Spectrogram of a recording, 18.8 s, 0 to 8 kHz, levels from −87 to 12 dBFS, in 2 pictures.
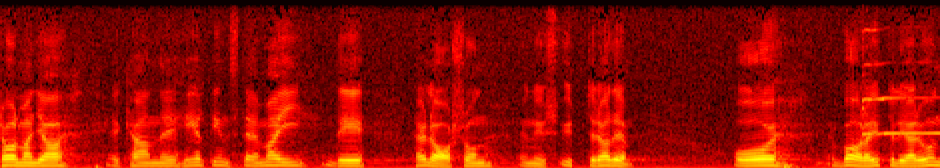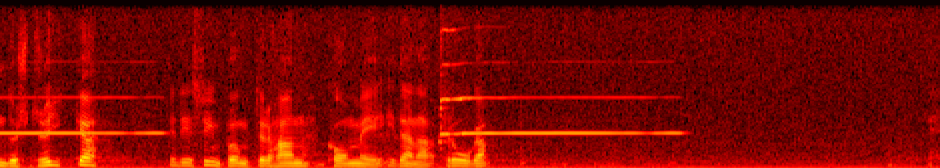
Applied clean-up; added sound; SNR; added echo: none; Wind instrument, woodwind instrument; 8 dB; none.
